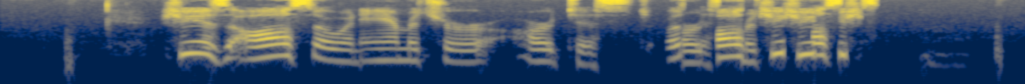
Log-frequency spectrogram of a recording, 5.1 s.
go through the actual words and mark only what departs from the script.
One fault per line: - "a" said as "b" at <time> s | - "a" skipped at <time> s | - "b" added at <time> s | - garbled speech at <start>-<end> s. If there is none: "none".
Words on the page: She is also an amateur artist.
- garbled speech at 3.3-4.4 s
